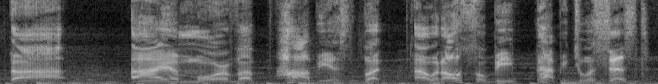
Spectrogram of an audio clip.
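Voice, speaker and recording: A man playing a big, gentle shark man in a video game, earnest and politely stilted. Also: fairly low pitch, very animated, normal speed, soft background music, exaggerated voice. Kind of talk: video game cutscene acting.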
